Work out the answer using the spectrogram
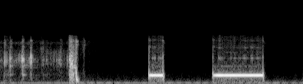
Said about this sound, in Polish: No niestety coś się nam przerwało połączenie.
